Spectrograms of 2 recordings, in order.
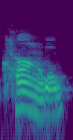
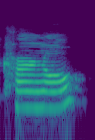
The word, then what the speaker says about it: colonel: It's a play on the words Colonel and Kernel. Both K-E-R-N-E-L is the seed kernel of the corn, what you eat and what you plant. So they're homonyms.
